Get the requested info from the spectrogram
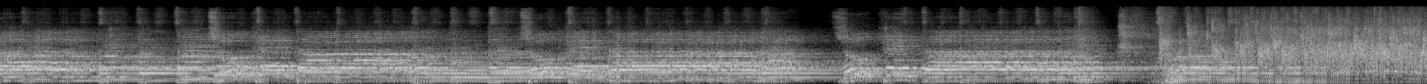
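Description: Small mixed group of male and female voices singing a slow song in harmony over acoustic guitar accompaniment, with short pauses between phrases. Near the end, as the last chord rings on, audience applause begins.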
